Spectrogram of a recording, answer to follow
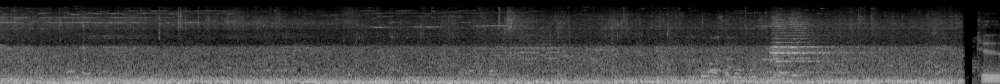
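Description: Road traffic noise with a steady low rumble on the microphone, and a brief vehicle horn toot about eight seconds in.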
